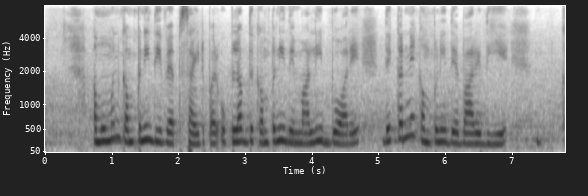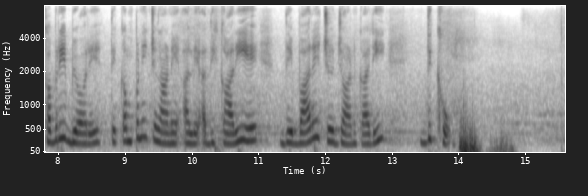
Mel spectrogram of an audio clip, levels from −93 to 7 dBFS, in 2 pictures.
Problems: constant background noise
